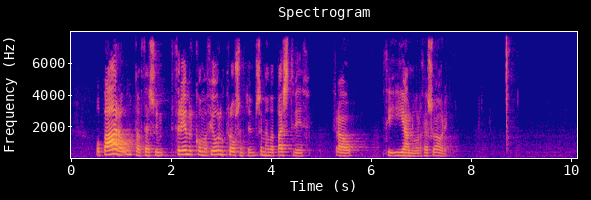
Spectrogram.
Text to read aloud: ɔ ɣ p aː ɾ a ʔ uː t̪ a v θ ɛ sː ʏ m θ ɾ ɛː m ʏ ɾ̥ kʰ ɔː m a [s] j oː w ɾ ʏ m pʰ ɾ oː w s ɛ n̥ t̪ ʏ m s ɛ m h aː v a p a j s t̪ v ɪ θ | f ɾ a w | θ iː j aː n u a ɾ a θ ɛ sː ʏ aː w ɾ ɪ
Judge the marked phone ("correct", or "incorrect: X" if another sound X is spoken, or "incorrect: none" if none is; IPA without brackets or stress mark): incorrect: f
